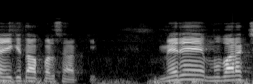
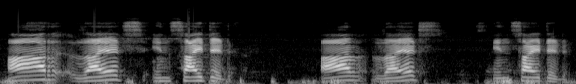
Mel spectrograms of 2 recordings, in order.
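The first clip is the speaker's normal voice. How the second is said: each word laid out slowly for students to copy; slow dictation; much slower than usual. Shown as a demonstration. Teacher dictating to students, very slow.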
